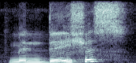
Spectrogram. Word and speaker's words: mendacious: not mendacity its mendacity remember in both the cases we have the stress on the second syllable mendacious mendacity mendacious mendacity exonerate notice the stress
